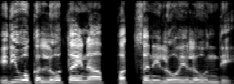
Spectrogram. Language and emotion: Telugu, neutral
